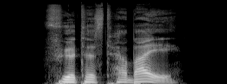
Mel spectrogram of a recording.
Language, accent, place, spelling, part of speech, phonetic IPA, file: German, Germany, Berlin, führtest herbei, verb, [ˌfyːɐ̯təst hɛɐ̯ˈbaɪ̯], De-führtest herbei.ogg
- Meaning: inflection of herbeiführen: 1. second-person singular preterite 2. second-person singular subjunctive II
